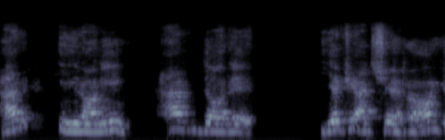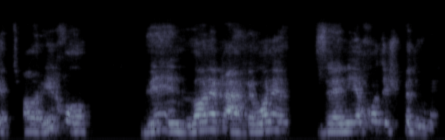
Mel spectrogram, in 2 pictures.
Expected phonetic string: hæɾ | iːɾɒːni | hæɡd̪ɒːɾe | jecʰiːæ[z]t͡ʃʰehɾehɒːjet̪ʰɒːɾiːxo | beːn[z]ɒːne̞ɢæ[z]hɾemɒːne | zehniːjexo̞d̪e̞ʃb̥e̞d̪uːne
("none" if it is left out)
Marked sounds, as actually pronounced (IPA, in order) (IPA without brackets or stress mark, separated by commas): z, v, none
